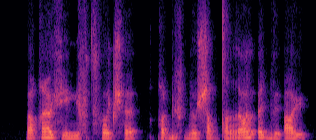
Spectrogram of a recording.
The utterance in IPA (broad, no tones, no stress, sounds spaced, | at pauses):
o q i u̯ fʲ ə i̯ mʲ ɔ f t͡sʰ o t͡ʃʰ ə | q y b i f b ə u̯ ʃ ɑ b tˤ ə r ɔ l ʔ ə i̯ b ɨ ʔ ɑ y̯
